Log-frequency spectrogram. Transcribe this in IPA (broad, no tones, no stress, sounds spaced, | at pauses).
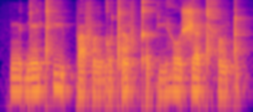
n ɨ ɡ ẽ tʰ i pː a f ɐ̃ ɡ o tʼ ɐ̃ f kʼ ɐ k i ɦ o ʃ ɐ t ħ ũ t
